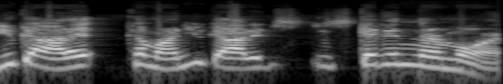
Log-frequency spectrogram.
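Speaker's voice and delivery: high-pitched put-on cheerleading; mock encouragement. Storyteller as cop filming his scared partner, mock encouragement.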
